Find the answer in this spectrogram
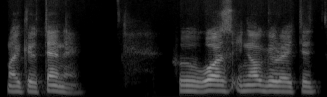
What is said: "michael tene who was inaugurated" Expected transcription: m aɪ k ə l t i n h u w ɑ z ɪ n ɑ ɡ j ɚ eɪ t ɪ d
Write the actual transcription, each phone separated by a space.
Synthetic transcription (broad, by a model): m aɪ k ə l t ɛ n h u w ɑ z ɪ n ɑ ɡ j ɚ eɪ t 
